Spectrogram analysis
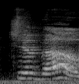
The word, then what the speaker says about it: Jeuveau: Jeuveau. It rhymes with hello.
